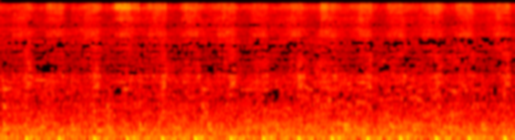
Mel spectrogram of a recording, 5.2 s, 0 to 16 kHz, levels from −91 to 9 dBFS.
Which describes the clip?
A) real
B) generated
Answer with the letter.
A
